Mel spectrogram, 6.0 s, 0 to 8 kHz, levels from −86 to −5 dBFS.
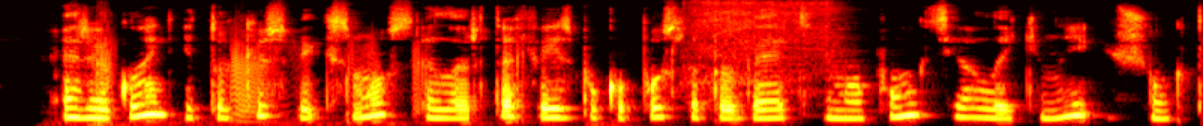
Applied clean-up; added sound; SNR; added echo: classical method log-MMSE.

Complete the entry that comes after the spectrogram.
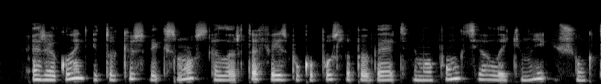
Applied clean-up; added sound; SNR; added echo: none; none; none; none.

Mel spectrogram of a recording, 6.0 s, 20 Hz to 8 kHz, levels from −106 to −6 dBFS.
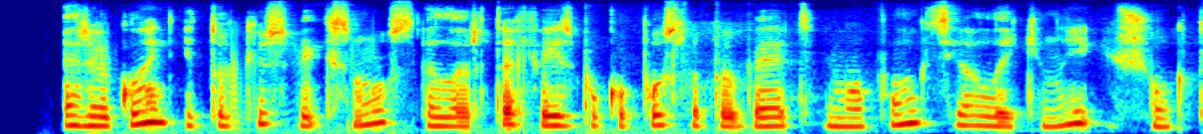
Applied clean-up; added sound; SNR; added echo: neural mask model DeepFilterNet 3.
